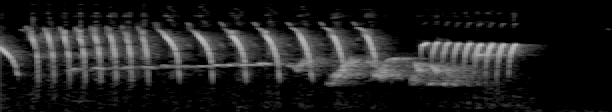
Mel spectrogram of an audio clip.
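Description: A canary sings a fast run of high, bright down-slurred notes that quicken, then ends in a rapid buzzy trill.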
